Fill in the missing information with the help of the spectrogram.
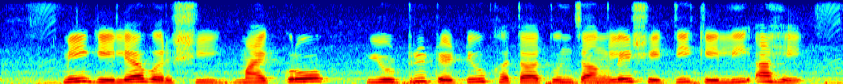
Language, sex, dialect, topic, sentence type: Marathi, female, Varhadi, agriculture, statement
